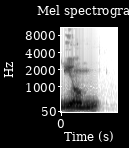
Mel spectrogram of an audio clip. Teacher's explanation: the double l in lium is a combination of l and y much like you would say the word million now for the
